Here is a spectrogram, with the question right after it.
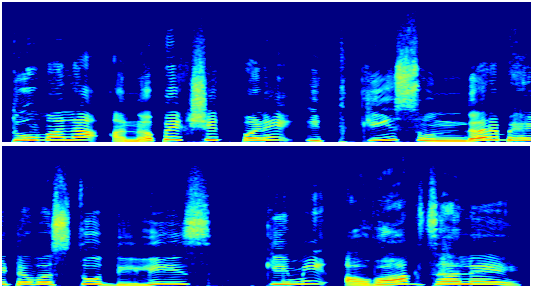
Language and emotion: Marathi, surprised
